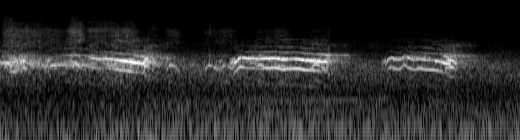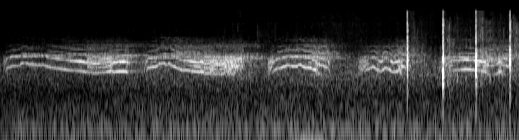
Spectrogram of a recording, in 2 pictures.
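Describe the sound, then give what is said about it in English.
A recording of a distressed crow played through a speaker: harsh, strained crow caws repeat in ragged bursts over a steady outdoor hiss, fairly loud, then the calling stops near the end as a few sharp hand claps crack out. “They just played tape of a distressed crow. Vann sets up a speaker and demonstrates the technique. Listen as all the calling stops.”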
